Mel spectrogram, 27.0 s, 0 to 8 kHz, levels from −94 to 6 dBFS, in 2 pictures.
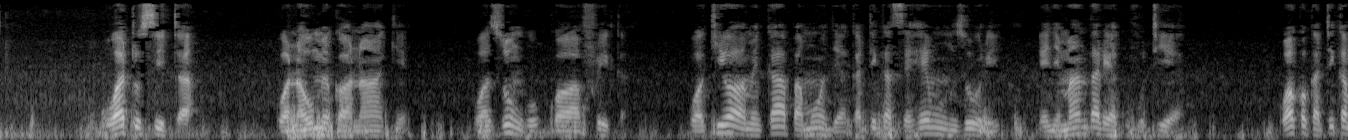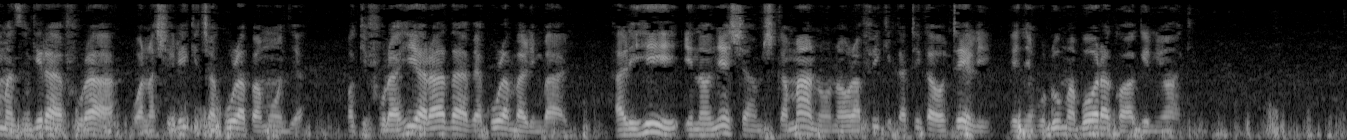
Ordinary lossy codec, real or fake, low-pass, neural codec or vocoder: MP3, 32 kbps; real; 7.2 kHz; none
